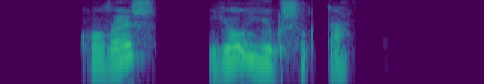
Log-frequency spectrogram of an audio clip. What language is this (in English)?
Mari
